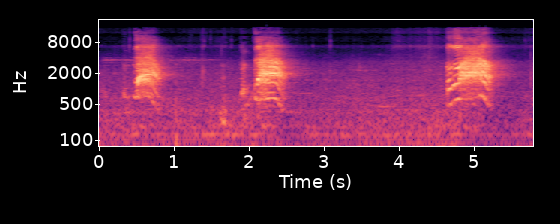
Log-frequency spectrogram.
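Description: Parrots being fed let out three loud, harsh squawks, each about half a second long, separated by quiet pauses.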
